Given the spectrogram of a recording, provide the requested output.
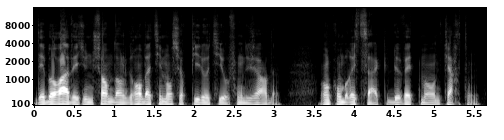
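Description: A man reading a serialized novel aloud in an even, unhurried narration on a close studio mic. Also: low voice, no room sound. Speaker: audiobook reader.

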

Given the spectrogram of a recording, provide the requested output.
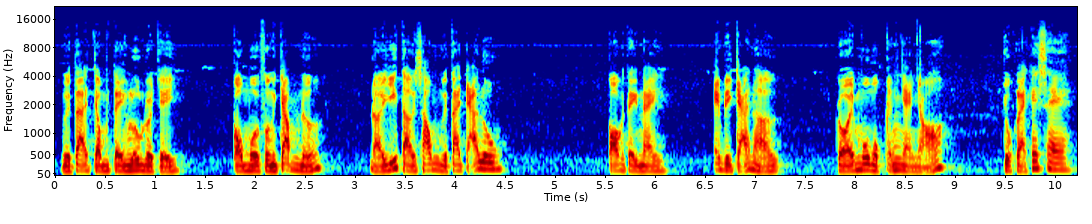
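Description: An actor playing a caring, practical younger brother who speaks earnestly, with a Southern Vietnamese accent. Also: male voice, mid-range voice, brisk, long pauses, natural voice. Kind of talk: TV drama acting.

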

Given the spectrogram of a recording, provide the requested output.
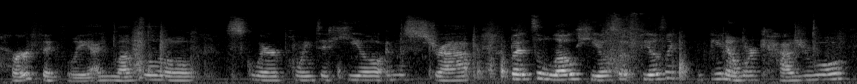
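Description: In her twenties, this fashion vlogger does an upbeat, rambling try-on chat in a small bedroom set up with a backdrop. Her medium-pitched voice has a slight congestion rasp and is full of "like" fillers. She sits far from a camera mic placed a few meters back, which picks up a faint hiss.

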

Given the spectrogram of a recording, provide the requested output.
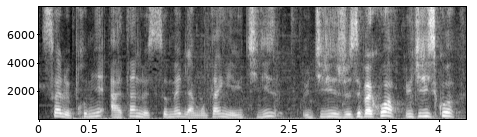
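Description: A young woman streaming a party game, commenting in an excitable, laughing, self-mocking way. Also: mid-range voice, fast talker. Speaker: gaming streamer. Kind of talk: live let's play commentary. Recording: faint game music behind.

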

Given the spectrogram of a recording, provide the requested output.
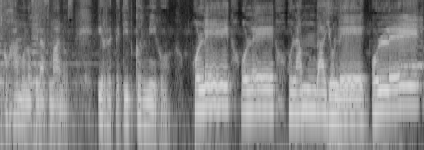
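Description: A woman voicing a vain, theatrical witch in a children's puppet show, chanting incantations like a seance medium. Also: a bass voice.

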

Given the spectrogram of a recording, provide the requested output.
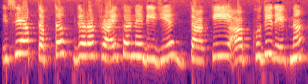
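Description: A woman's voice: very high-pitched, unhurried, a bit bright, low-quality recording. A woman hosting a cooking video from her home kitchen, chatting to viewers as friends while she explains each step. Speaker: cooking channel host. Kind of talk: casual cooking tutorial.

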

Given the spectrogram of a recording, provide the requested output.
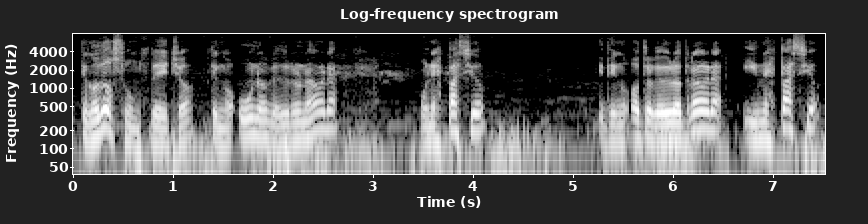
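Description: A man with a Rioplatense Spanish accent and a sleepy-sounding voice, hosting a casual solo podcast in a rambling, jokey, self-mocking way. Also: medium pitch. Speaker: podcast host.

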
